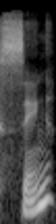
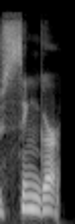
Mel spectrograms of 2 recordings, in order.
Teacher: the learner will often unconsciously stick a hard g sound at the very end just to compensate, turning sing into singer.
